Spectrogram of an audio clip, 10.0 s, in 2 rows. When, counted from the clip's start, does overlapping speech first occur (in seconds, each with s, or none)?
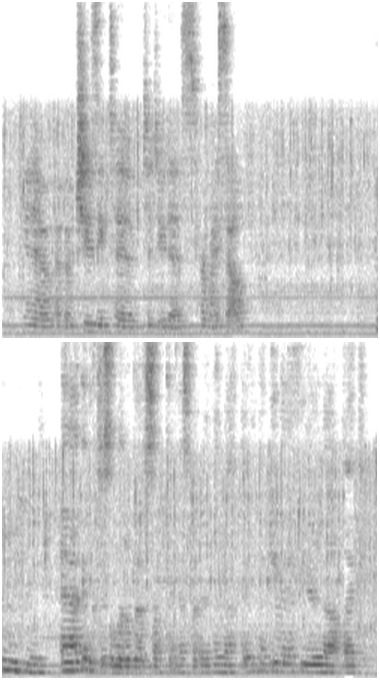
none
